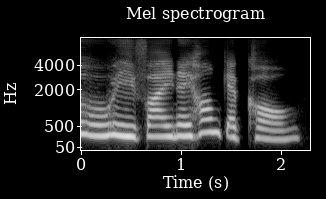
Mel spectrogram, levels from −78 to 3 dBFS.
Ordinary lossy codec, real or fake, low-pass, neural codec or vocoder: none; fake; none; codec, 16 kHz, about 1 kbps, DyCAST, with the encoder's durations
